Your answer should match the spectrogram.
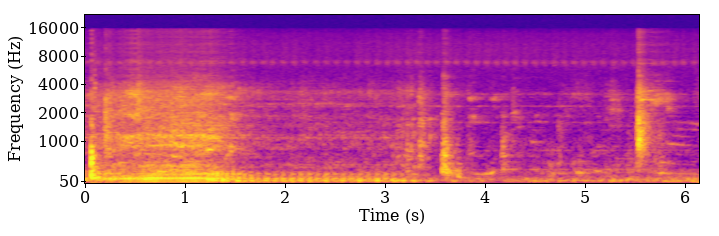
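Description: A few sharp clicks and taps of a screwdriver and small speedometer parts being handled on a wooden table. A brief low, noisy rumble fills the first second or two.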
